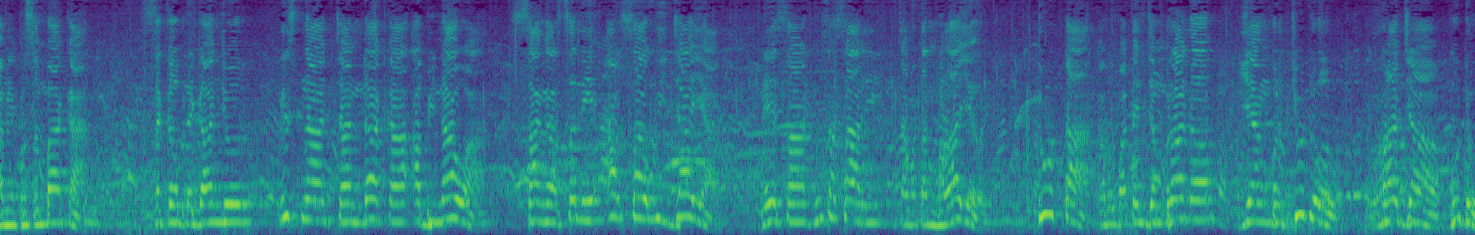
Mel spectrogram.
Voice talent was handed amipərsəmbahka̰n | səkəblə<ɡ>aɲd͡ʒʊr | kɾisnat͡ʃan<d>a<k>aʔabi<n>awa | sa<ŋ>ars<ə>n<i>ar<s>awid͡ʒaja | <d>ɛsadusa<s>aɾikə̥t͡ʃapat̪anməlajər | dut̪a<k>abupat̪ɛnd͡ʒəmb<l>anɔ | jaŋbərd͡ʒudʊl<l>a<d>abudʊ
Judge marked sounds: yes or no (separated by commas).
yes, yes, yes, yes, yes, yes, yes, yes, yes, yes, yes, no, no, no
